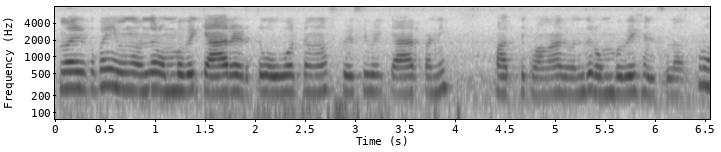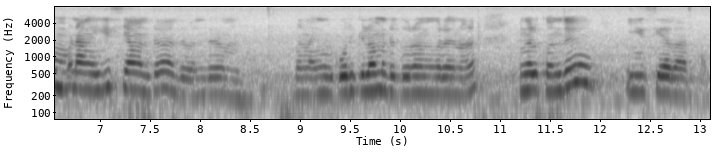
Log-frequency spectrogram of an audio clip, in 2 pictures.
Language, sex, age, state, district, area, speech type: Tamil, female, 45-60, Tamil Nadu, Tiruvarur, urban, spontaneous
